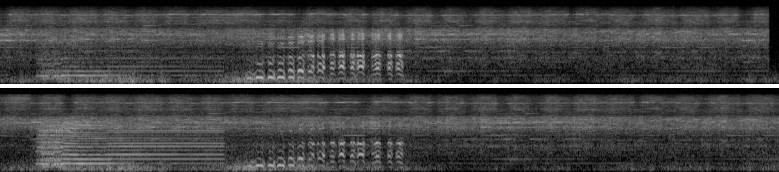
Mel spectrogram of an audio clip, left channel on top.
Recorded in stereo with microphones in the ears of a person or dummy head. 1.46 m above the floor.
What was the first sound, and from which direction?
A violin, 60° right (ahead or behind).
